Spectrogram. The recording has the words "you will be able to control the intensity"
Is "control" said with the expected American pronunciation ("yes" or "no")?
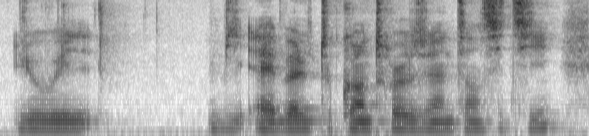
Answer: yes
